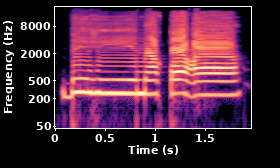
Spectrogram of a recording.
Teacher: ہا کے نیچے کھڑا زبر ہے، یہاں حکم ہے صلہ صغرا، ہم اپنی آواز 2 مد کے برابر لمبی کریں گے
